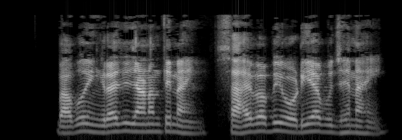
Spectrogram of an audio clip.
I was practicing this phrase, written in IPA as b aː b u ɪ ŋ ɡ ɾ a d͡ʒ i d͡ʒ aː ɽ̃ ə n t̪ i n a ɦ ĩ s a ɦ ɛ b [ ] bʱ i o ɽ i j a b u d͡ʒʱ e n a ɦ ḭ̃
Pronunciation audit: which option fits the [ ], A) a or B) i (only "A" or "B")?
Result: A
